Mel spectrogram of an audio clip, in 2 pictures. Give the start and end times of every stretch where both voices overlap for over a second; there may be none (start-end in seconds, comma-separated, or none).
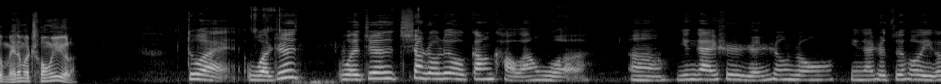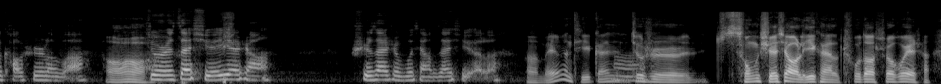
none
